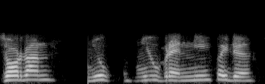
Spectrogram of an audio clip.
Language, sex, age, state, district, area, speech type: Bodo, male, 30-45, Assam, Baksa, urban, conversation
